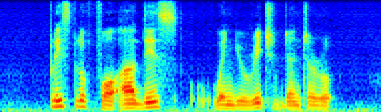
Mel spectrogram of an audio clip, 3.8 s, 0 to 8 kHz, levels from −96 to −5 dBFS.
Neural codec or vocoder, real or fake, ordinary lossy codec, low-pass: codec, 16 kHz, 0.9 kbps, LongCat-Audio-Codec; fake; none; none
